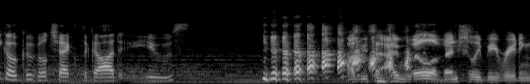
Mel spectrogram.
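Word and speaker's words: Iuz: the last book is concerning the demigod Ooze and its minions. Ooze. It's I-U-Z. You tell me. I'm going Ooze, with got it. Ooze. I'm That's saying fine. the I is silent.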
